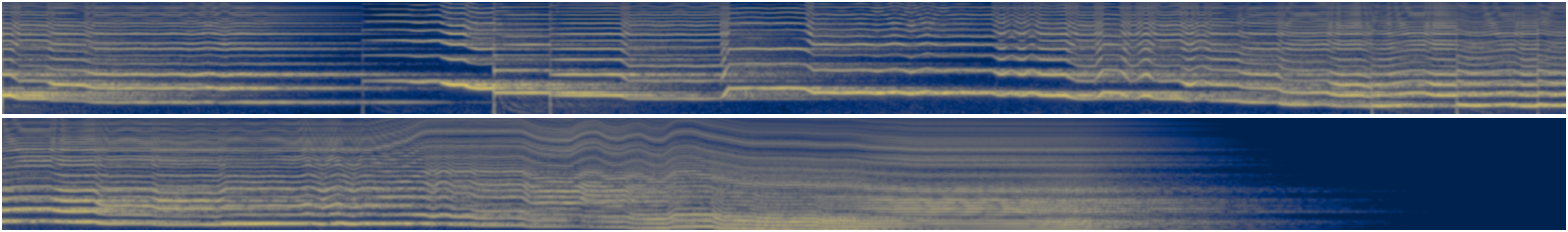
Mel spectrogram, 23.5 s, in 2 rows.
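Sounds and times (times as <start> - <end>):
erhu: 0.0 - 21.1.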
